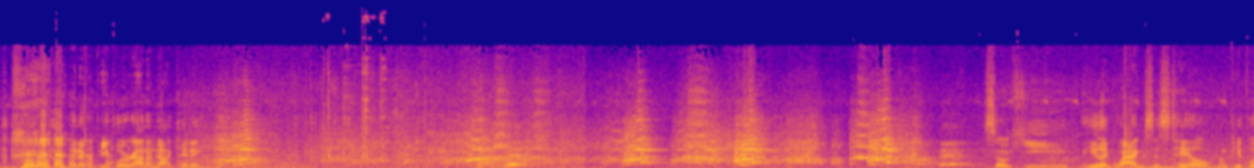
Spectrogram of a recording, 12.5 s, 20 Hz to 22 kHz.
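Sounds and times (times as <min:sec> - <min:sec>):
laughter: 0:00.1 - 0:01.4
speech: 0:00.2 - 0:02.2, 0:05.0 - 0:05.4, 0:09.9 - 0:12.5
duck honking excitedly at a farm animal sanctuary: 0:06.0 - 0:09.3.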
